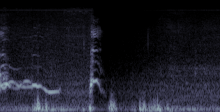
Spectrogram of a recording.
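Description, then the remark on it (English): A dog lets out a short, wavering howl that slides downward in pitch, followed by a brief yelping rise, with low rumbling background noise throughout. “Can you howl?”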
